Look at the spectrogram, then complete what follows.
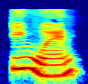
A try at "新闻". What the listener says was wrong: kebalik. Cingwen. Nadanya kebalik. Cingwen.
